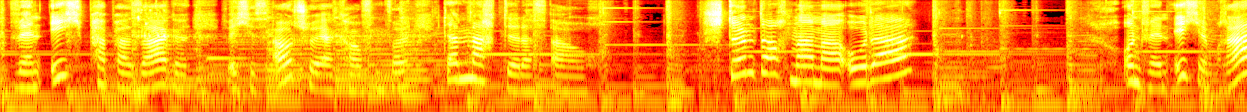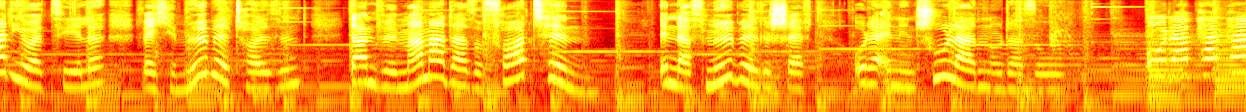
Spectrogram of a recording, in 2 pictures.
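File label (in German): Werbung Kinderstimmen, German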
